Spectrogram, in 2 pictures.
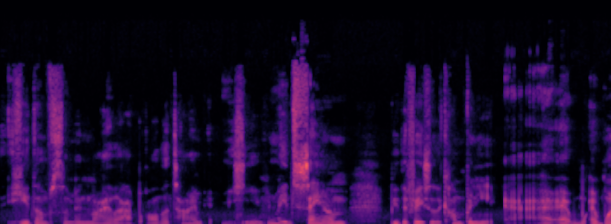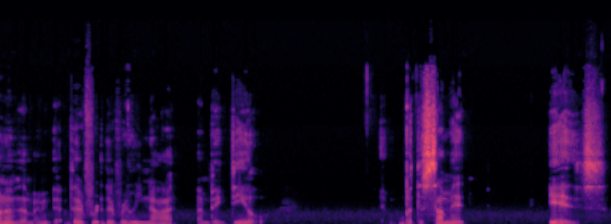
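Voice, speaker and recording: A man playing a stressed young vampire prince confiding in his lover in an intimate, halting audio roleplay monologue, with a husky, gravelly voice. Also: medium pitch, sing-song, mellow. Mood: exasperated, incredulous. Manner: halting, hesitant, exasperated, conversational.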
